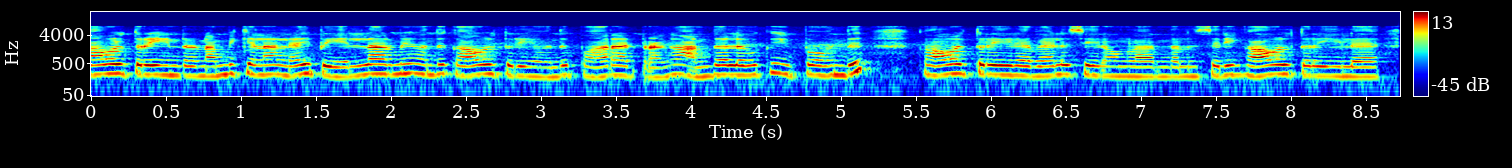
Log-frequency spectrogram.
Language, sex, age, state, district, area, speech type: Tamil, female, 45-60, Tamil Nadu, Chennai, urban, spontaneous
